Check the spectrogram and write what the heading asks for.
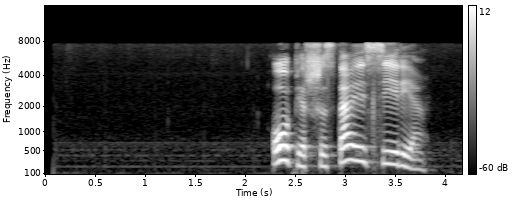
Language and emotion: Russian, positive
